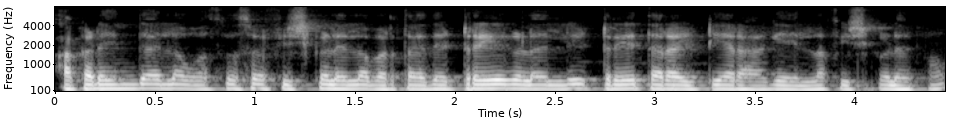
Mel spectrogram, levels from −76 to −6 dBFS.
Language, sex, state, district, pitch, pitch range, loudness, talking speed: Kannada, male, Karnataka, Shimoga, 145 Hz, 140-150 Hz, -15 LUFS, 240 wpm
